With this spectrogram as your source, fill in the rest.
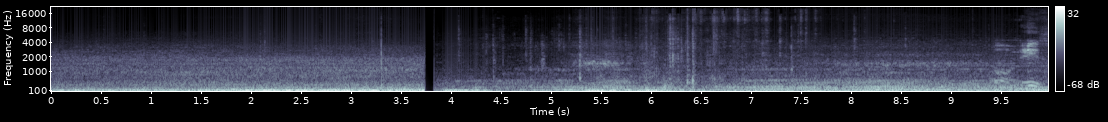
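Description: A 2012-style W212 Mercedes E350 runs in sport mode with a low, steady engine drone and road rumble inside the cabin, briefly interrupted by a sharp cut, then continuing under a driver's voice.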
